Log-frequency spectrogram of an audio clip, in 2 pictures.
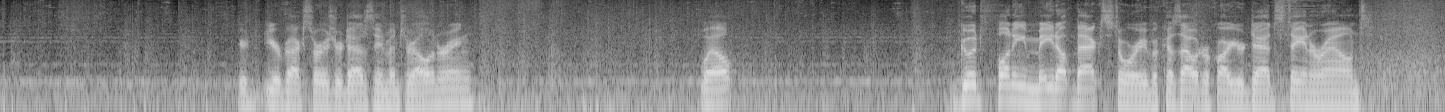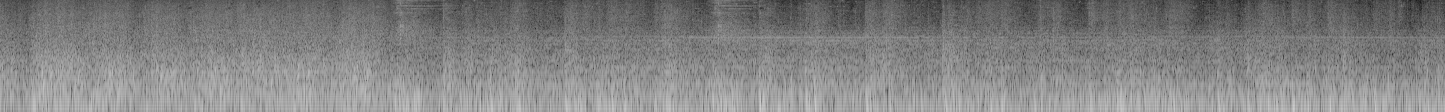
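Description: Hooves thud steadily as a horse gallops.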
